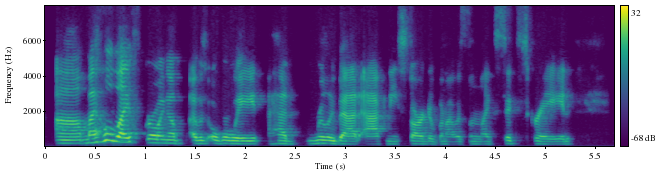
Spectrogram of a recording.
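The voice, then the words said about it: New York accent. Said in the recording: “I'm originally from New York. You'll probably hear the accent come out.”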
